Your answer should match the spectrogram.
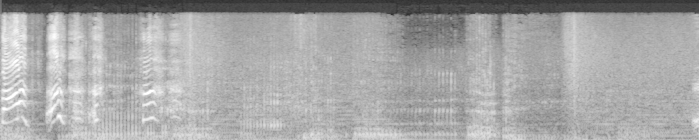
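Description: A cartoon tiger gives repeated growling roars, loud and close, trading off with excited shouting voices across the scene.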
